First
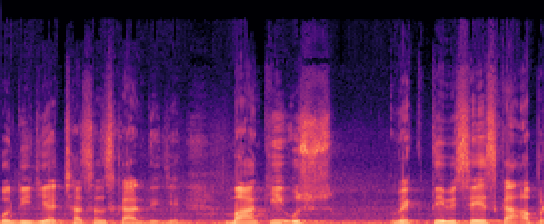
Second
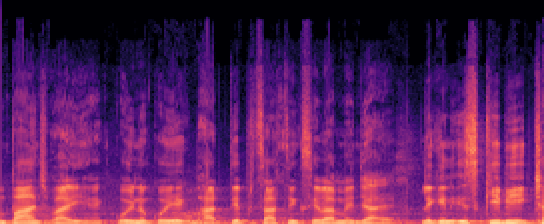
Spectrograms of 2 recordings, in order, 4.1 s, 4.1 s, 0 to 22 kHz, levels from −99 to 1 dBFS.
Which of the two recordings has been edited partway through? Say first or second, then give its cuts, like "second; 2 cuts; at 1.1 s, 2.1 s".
second; 1 cut; at 3.0 s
